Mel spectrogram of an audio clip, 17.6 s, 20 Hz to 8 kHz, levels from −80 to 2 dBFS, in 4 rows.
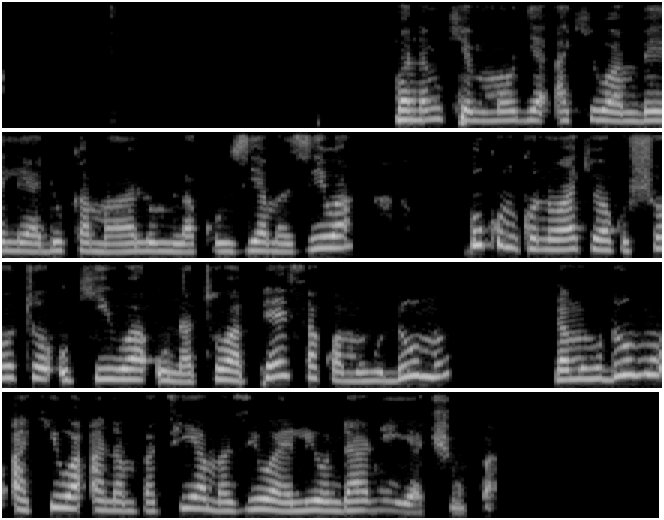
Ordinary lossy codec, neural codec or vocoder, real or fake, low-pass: Opus, 32 kbps; none; real; 7.2 kHz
